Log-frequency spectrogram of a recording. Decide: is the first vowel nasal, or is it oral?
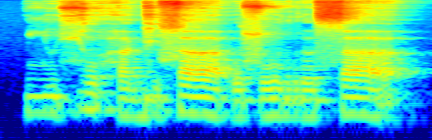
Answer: oral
